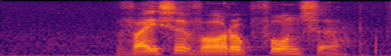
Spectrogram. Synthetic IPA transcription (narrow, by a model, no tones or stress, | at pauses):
vəjsəvɑːɾɔpfɔnsə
